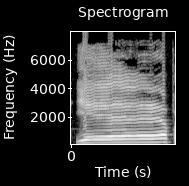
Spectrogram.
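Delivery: a high, loud, drawn-out yell of "Yep!"; Dave Hester yep. Retold or imitated. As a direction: belt out the catchphrase high and long. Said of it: "sorry for using your yep".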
